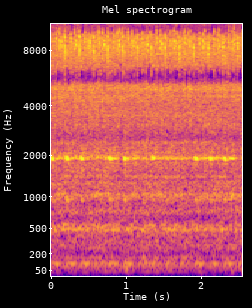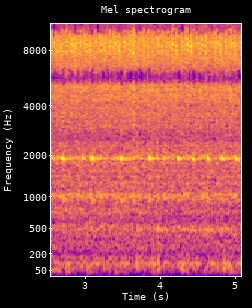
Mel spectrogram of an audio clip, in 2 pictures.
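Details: Ford 5.4 3V V8 with an uneven idle, a stumble a bit over once a second, while tracing a misfire; cylinder 7 injector suspected, cause not confirmed; engine misfire at idle.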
